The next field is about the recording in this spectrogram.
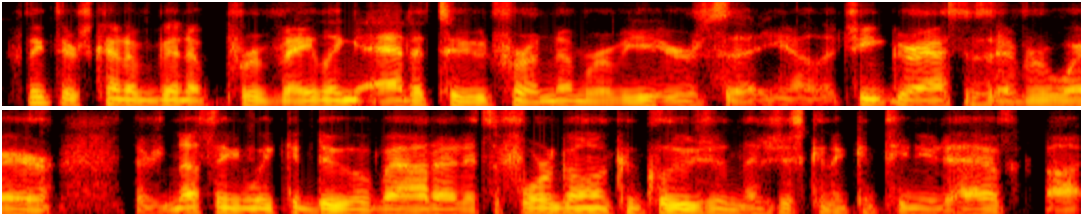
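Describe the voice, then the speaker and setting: A man with a lowish voice explains things as an interviewed university expert. The sound is very dry, with no room echo, and his delivery is that of someone answering in his own words. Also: a bit bright, muffled recording. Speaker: university institute director, interviewee.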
